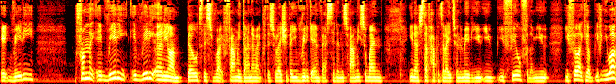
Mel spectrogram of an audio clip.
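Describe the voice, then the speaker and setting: A man's voice: medium pitch, bright, forceful tone. A man hosting a podcast, giving a solo film review in loose, rambling talk that often restarts its sentences. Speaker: podcast host.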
